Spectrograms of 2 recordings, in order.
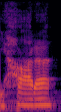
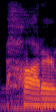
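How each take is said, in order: First: The word ends with an uh sound. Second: The word ends with an er sound. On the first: "will end them with an uh sound" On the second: "words that end in er"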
